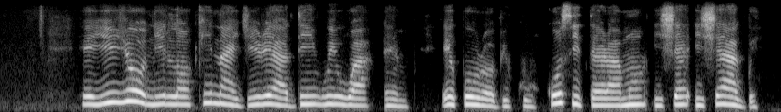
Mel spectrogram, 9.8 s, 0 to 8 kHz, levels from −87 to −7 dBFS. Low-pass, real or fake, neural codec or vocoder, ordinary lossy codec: 7.2 kHz; real; none; Opus, 16 kbps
